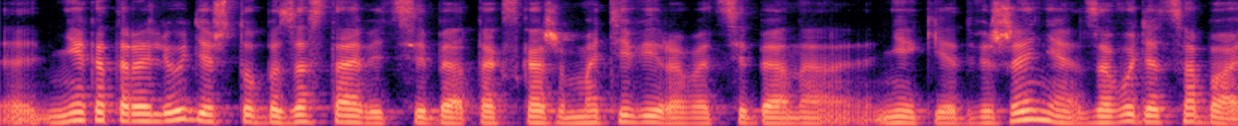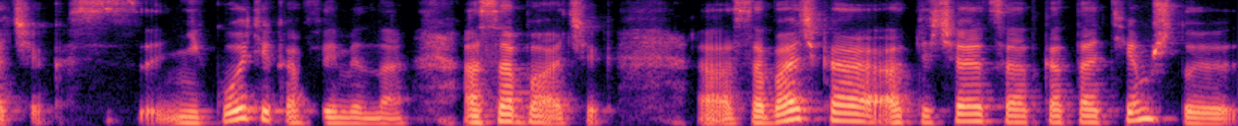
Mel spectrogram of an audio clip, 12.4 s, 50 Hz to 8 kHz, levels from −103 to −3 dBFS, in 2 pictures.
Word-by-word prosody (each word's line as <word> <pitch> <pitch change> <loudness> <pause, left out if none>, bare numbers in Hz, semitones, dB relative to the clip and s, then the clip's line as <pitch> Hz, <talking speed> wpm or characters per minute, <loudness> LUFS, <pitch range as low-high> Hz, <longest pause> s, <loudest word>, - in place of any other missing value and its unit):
Э, - - -4
некоторые 175 +2 +3
люди, 185 +1 +4
чтобы 160 -2 0
заставить 150 -3 0
себя, 135 -1 0
так 130 -1 -2
скажем, 135 0 0
мотивировать 140 -3 -1
себя 130 -1 0
на 125 0 -5
некие 135 -1 -2
движения, 135 - +1
заводят 150 +3 0
собачек, 135 -10 -3
с - - -6
с - - -18
не 135 -1 -3
котиков 180 - +1
именно, 125 -2 -3 0.3
а 150 - +3
собачек. 165 +3 0 0.4
А - - -2
собачка 180 - +3
отличается 150 +2 0
от 145 - -7
кота 145 +1 -1
тем, 190 +10 0
что, 230 - -1
э, 120 -2 -2
145 Hz, 145 wpm, -23 LUFS, 130-170 Hz, 0.4 s, люди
